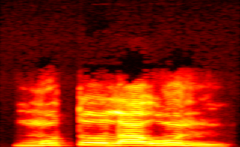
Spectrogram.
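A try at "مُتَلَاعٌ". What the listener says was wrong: হ্যা মাশাল্লাহ ঠিক আছে সুন্দর হইছে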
